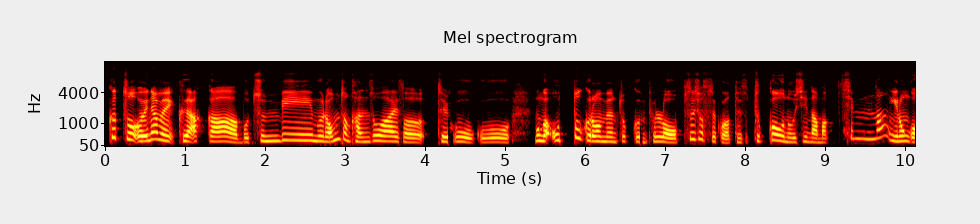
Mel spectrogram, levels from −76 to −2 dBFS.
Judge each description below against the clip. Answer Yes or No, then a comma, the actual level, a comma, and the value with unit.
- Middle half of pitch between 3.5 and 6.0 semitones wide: Yes, wide, 5.4 semitones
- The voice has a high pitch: Yes, high, 220 Hz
